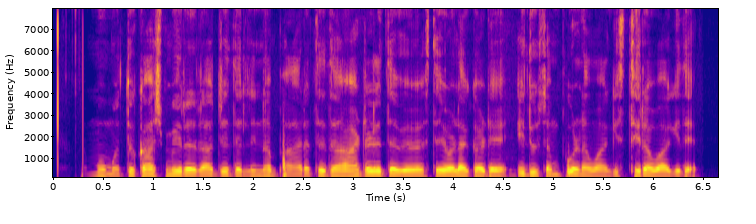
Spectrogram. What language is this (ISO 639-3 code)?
kan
